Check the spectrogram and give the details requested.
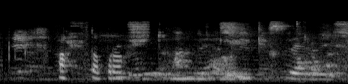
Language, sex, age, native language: Icelandic, male, 9, Icelandic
